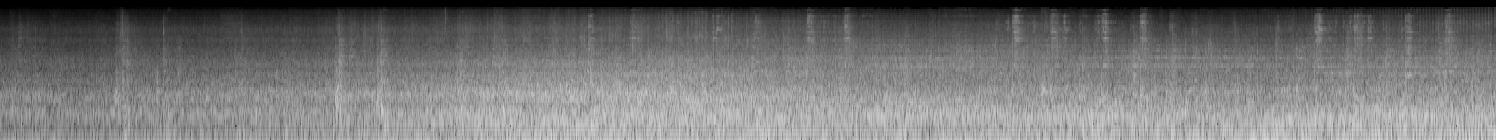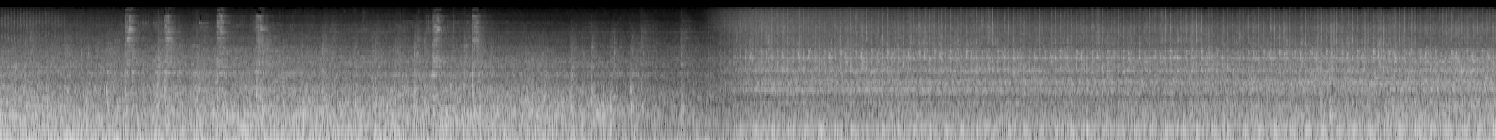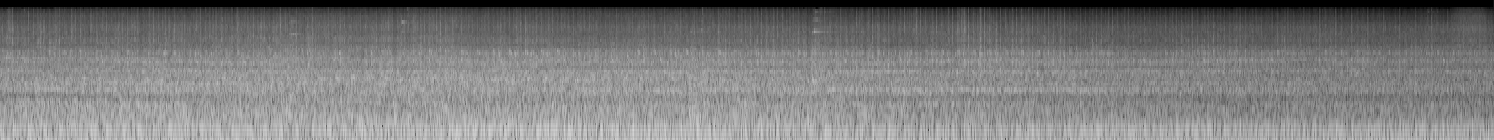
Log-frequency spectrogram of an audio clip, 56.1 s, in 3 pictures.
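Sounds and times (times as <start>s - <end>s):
train wheels clicking over rail joints: 1.4s - 56.0s
diesel engines running: 27.7s - 56.0s.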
